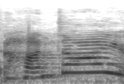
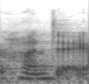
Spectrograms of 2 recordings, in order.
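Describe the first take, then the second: First: Hyundai said as one of two variants, higher-pitched; first Hyundai pronunciation. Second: Hyundai said the second, favored way; preferred Hyundai pronunciation. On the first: Vlogger unsure how the car's name is said, trying Hyundai one way. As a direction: offer the first way of saying Hyundai, questioningly. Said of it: "Is it Hyundai or Hyundai?". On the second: Vlogger weighing two ways to say the car's name, Hyundai in her preferred form. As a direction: offer the other way of saying Hyundai. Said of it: "I think it's Hyundai". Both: Shown as a demonstration.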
